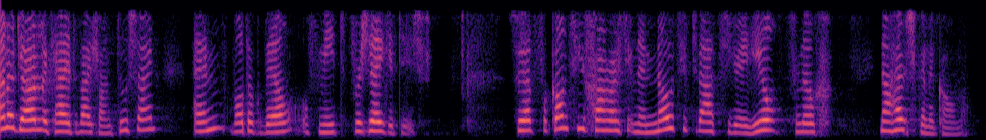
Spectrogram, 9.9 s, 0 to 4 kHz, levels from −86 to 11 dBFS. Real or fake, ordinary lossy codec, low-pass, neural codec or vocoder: fake; none; 3.6 kHz; codec, 16 kHz, 1.1 kbps, Voila-Tokenizer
